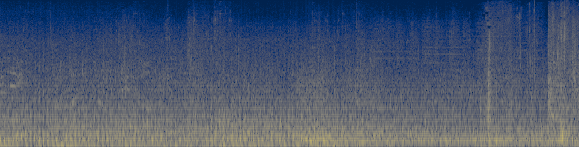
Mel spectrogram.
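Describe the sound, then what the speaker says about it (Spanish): Helicopter in the Ghost Recon Wildlands video game, a constant rotor drone under game noise and background sound, with some speech faintly mixed in. "Al suelo, un helicóptero."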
